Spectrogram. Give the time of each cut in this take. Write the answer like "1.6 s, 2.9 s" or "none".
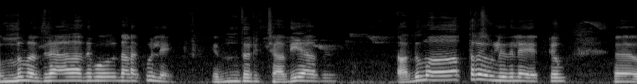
none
